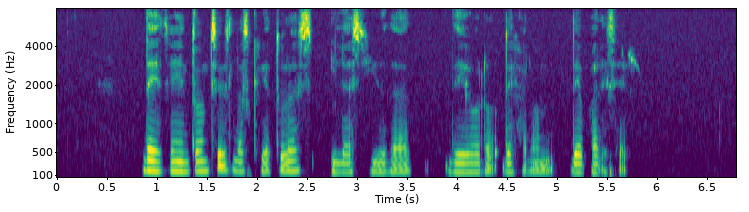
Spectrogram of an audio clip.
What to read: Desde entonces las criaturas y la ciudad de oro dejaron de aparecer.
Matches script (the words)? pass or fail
pass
